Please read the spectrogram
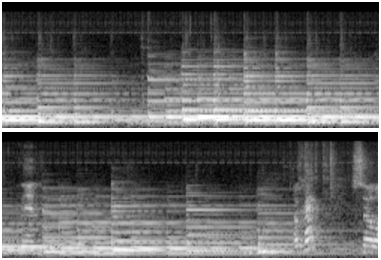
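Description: Piano playing a slow riff of held notes that ring on under the sustain pedal, the chord changing about two seconds in and again near six seconds. A man's voice starts near the end.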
